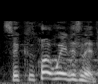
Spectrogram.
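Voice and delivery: ordinary talk

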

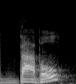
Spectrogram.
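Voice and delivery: "Babel" said to rhyme with "rabble"; American pronunciation. Shown as a demonstration. Preacher showing how Americans say it, "Babel" as "babble". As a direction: say "Babel" with a short flat a, as in "cat". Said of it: "which the Americans always pronounce".

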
